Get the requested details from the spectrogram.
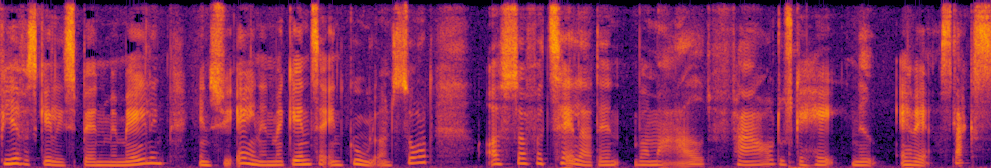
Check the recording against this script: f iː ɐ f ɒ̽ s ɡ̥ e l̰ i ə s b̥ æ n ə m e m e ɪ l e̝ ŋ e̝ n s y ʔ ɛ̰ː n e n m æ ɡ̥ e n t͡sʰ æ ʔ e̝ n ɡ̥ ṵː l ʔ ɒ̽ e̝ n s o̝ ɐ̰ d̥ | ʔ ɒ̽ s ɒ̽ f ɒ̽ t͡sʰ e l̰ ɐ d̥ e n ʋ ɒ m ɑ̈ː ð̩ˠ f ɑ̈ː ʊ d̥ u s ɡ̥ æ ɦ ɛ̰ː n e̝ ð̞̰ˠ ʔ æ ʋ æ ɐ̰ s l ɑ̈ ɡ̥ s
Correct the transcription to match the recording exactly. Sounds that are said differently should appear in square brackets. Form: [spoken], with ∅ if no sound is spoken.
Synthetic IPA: f iː ɐ f ɒ̽ s ɡ̥ e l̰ i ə s b̥ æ n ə m e m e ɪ l e̝ ŋ e̝ n s y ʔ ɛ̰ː n e n m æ ɡ̥ e n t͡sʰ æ ʔ e̝ n ɡ̥ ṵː l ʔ ɒ̽ e̝ n s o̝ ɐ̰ d̥ | ʔ ɒ̽ s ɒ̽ f ɒ̽ t͡sʰ e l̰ ɐ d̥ e n ʋ ɒ m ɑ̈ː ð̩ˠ f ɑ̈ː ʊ d̥ u s ɡ̥ æ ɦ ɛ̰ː n e̝ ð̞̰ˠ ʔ æ ʋ æ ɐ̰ s l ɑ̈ ɡ̥ s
